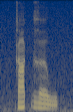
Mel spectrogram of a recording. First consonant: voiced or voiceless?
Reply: voiceless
